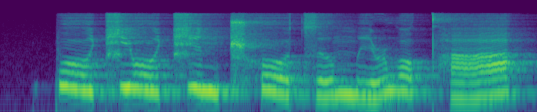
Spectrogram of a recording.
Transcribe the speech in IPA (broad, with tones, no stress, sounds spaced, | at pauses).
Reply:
p o˥˧ ʊ̯ t͡ɕ j o˥˧ ʊ̯ t͡ɕ i˥˧ n ʈ͡ʂʰ o˥˩ ʊ̯ t͡s ɹ̩˧˥ m i˨˩ ɻ w ɔ˥˩ t̪ʰ ä˧˥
